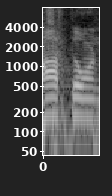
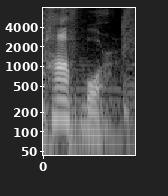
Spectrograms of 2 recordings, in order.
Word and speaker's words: Hafþór: Would you have pronounced it Hawthorne? correctly? I would have said It's- Hawthorne Bjornsson. It's Hafþór. It's Bjornsson.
